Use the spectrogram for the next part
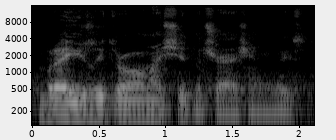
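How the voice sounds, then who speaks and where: A man in his twenties hosts his own vlog, rambling casually and profanely in a lowish voice at a very fast clip, with heavy background noise behind him.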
